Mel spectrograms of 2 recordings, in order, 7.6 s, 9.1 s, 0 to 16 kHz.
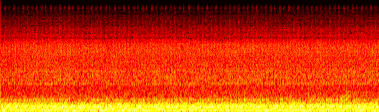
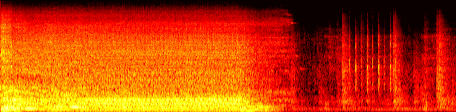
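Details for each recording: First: Toyota LN106 Hilux with 1UZ-FE V8 swap and automatic: deep idle with uneven, lumpy beat; plugs one heat range too cold suspected, misfire on one bank suspected. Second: Toyota LN106 Hilux with 1UZ V8 swap and automatic, after resetting the idle stepper motor (bearings suspected, not working properly): smooth steady V8 idle, no stalling; idle now comes up properly.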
